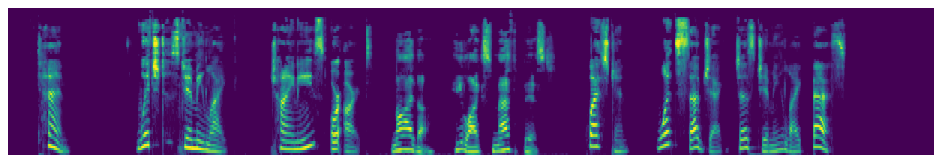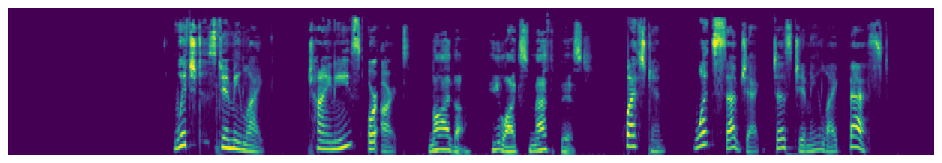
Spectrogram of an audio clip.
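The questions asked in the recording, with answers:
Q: What subject does Jimmy like best?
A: Math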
